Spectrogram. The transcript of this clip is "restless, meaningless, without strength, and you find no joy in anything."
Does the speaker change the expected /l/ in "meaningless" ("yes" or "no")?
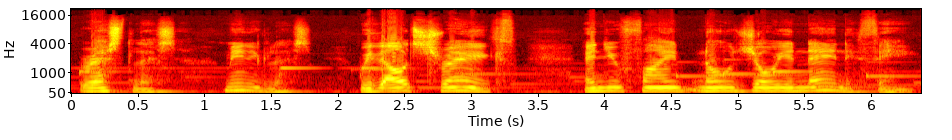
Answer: no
